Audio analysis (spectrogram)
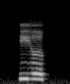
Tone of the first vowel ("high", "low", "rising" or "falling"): low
